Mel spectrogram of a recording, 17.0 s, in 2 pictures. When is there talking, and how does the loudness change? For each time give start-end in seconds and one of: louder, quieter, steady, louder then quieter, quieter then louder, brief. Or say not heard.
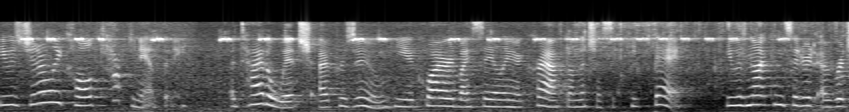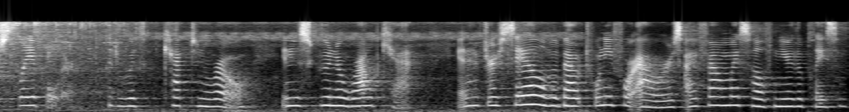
0.0-16.9 steady.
